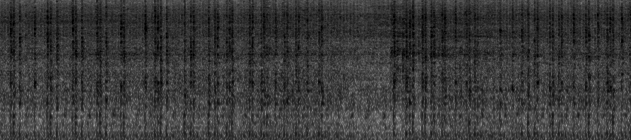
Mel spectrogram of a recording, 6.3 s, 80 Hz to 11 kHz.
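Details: Allis Chalmers tractor, believed late-1940s WC, possibly 6-volt positive-ground system, first run after roughly 15–20+ years sitting: loud, steady, even idle with no misses or knocks; normal idle.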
